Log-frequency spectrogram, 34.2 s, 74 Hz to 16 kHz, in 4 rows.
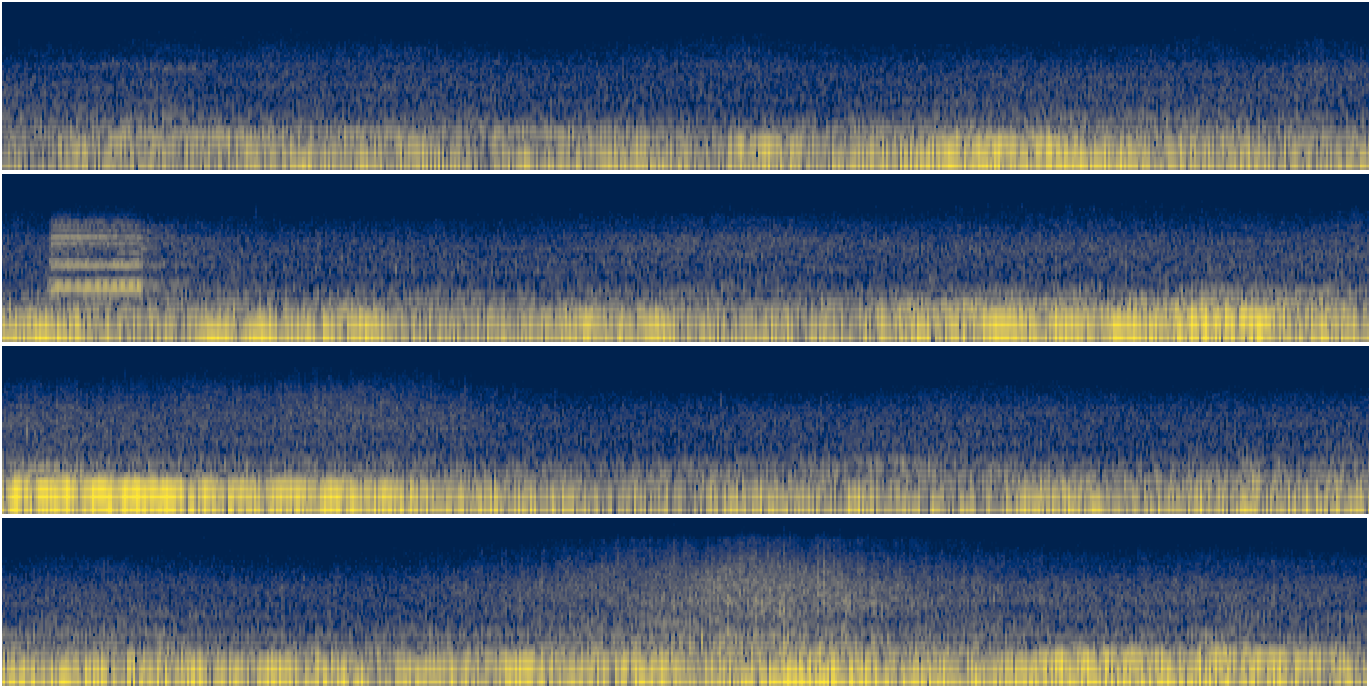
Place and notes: {"title": "Berlin: Vermessungspunkt Maybachufer / Bürknerstraße - Klangvermessung Kreuzkölln ::: 09.12.2010 ::: 16:09", "date": "2010-12-09 16:09:00", "latitude": "52.49", "longitude": "13.43", "altitude": "39", "timezone": "Europe/Berlin"}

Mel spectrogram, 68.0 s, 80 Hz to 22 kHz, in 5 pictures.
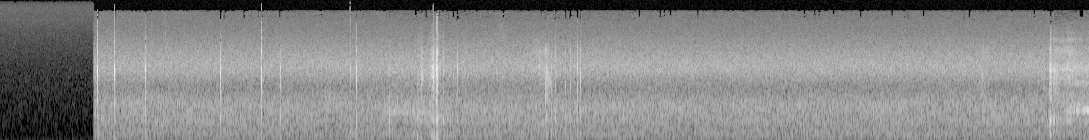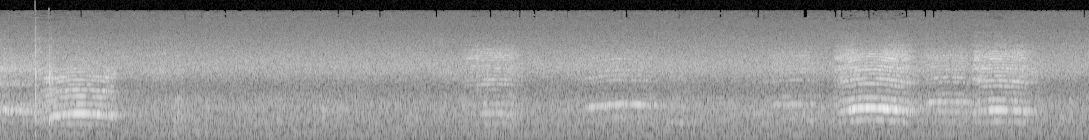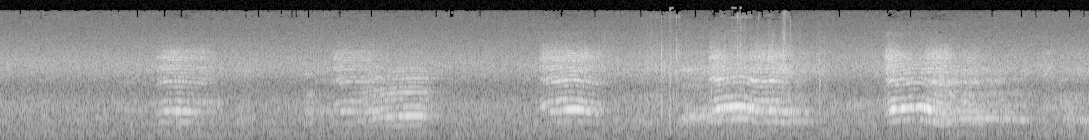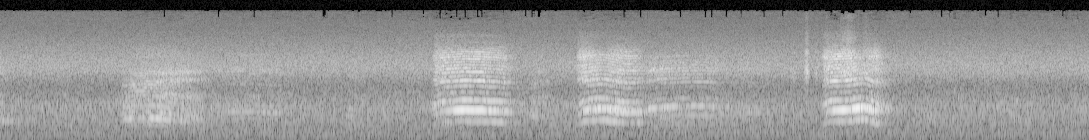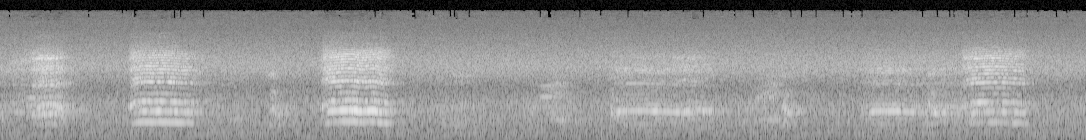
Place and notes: {"title": "Vigneulles, In front of the cemetery at night", "description": "Vigneulles, at night, a minuscule cemetery at the top of the village, on the way to RosiÃ¨res, and few mad sheeps talking.", "latitude": "48.56", "longitude": "6.33", "altitude": "243", "timezone": "GMT+1"}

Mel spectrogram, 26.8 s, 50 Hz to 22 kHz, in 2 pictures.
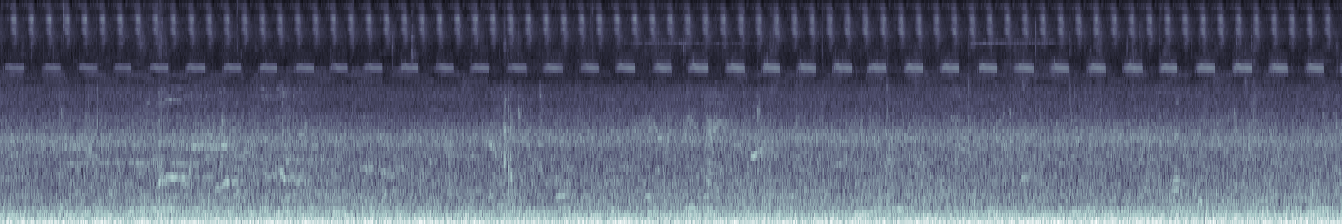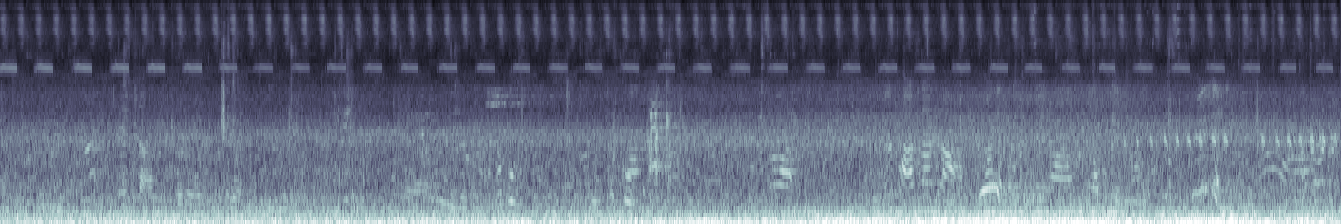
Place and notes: {"title": "BiHu Park, Taipei City - Sitting next to the lake", "date": "2014-03-19 20:27:00", "description": "Sitting next to the lake, Traffic Sound, People walking and running, Frogs sound\nBinaural recordings", "latitude": "25.08", "longitude": "121.58", "altitude": "20", "timezone": "Asia/Taipei"}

